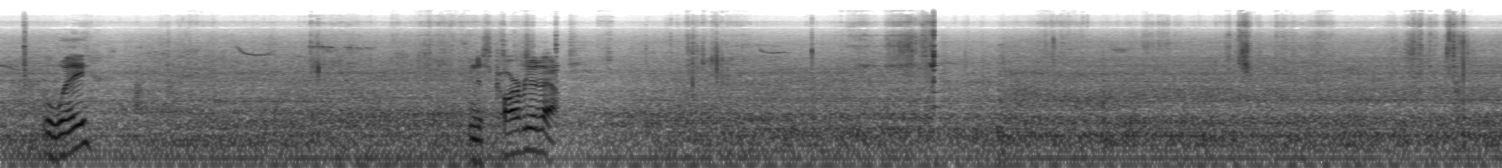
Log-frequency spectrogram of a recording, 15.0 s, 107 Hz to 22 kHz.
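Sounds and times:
steady background hum: 0.0s - 15.0s
knife scraping and slicing meat: 8.4s - 9.4s, 10.3s - 14.8s.

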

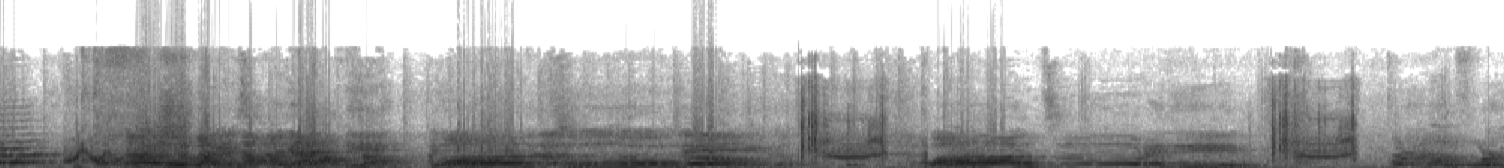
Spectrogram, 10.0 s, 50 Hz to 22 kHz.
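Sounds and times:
sharp click: 8.4s - 9.1s.

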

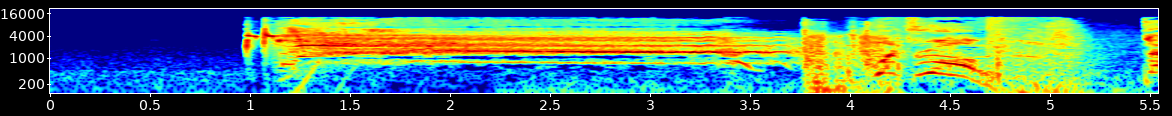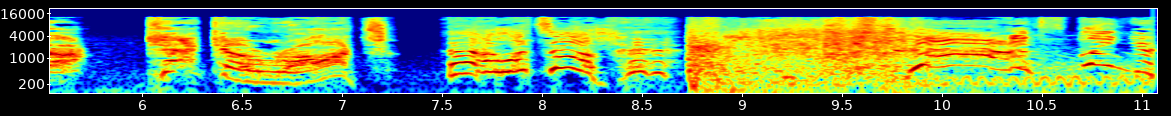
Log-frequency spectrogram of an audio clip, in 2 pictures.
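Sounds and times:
loud shattering crash: 8.8s - 10.1s.

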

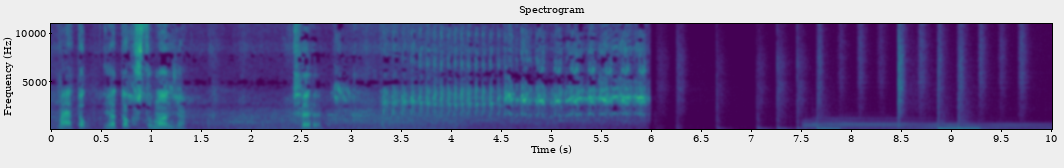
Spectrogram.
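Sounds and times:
bird chirping rapidly: 2.8s - 6.0s.

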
